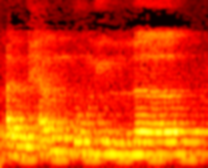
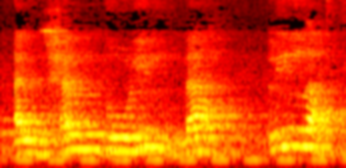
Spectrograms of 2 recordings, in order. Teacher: betul-betul kasrah, tidak ada imalah, tidak ada kemiringan tersendiri, baik itu sughra, kecil atau besar.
